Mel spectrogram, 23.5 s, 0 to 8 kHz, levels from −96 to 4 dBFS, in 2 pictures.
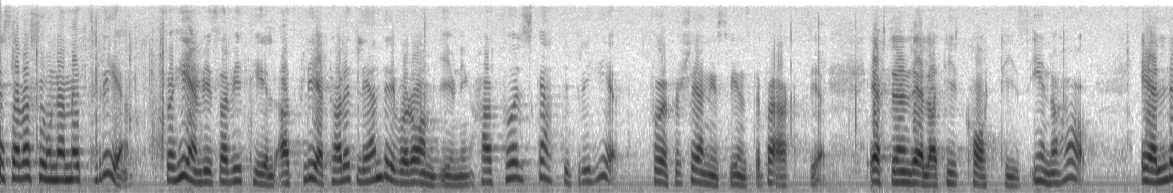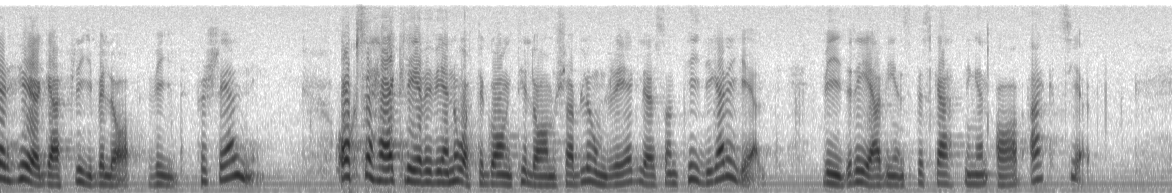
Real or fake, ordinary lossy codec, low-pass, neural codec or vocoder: real; AAC, 48 kbps; 7.2 kHz; none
